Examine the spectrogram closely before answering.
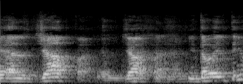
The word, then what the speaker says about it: El Japa: Eu pronuncio El Japa, mas ele quer que eu pronuncie El Japa.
